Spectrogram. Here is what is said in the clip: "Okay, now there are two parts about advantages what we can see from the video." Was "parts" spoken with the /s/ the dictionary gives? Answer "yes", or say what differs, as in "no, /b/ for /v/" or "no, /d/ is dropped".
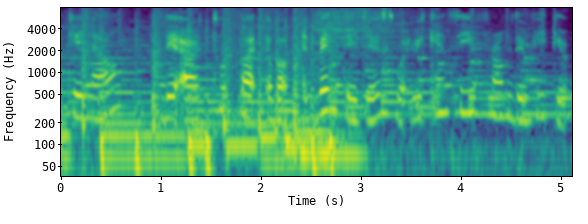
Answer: no, /s/ is dropped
